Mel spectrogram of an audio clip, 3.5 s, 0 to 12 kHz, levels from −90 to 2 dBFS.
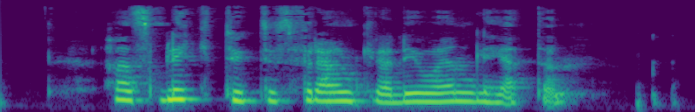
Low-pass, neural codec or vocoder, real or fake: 9.9 kHz; none; real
